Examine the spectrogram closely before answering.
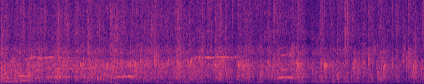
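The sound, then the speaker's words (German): Audience applause in a church service, many people clapping for Jesus: a thick, sustained roar of hand claps with a few high cheering tones above it, steady and loud before easing slightly near the end. “Ich möchte euch nochmal bitten, den gleichen Applaus nochmal für Jesus zu geben.”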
